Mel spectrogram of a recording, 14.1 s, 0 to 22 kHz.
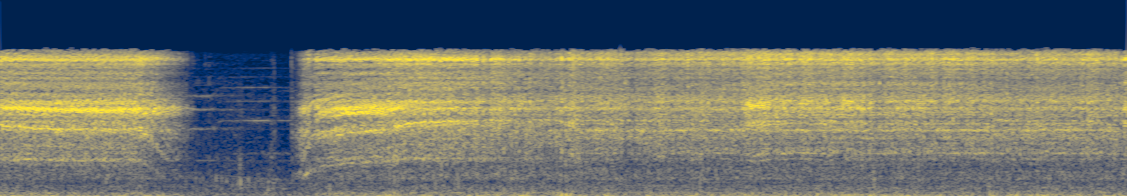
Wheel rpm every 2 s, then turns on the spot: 170, 50, 210, 230, 230, 230, 230.
none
